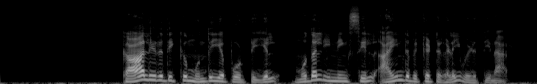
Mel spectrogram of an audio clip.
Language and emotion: Tamil, neutral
